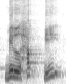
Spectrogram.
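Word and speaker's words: بالحق: Lanjut, bil haqqi, ketika waqaf dibacanya bil haqq. Karena qaf ini ada qalqalahnya, ditekan kemudian dipantulkan. Bil haqq.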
